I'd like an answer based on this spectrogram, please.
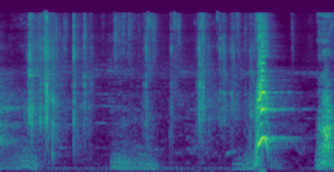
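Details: A Cavalier King Charles spaniel barking at a toy rat gives one loud, sharp bark with a bright ringing tone, then starts another. Softer murmurs and what sounds like speech fill the gaps before the bark.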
